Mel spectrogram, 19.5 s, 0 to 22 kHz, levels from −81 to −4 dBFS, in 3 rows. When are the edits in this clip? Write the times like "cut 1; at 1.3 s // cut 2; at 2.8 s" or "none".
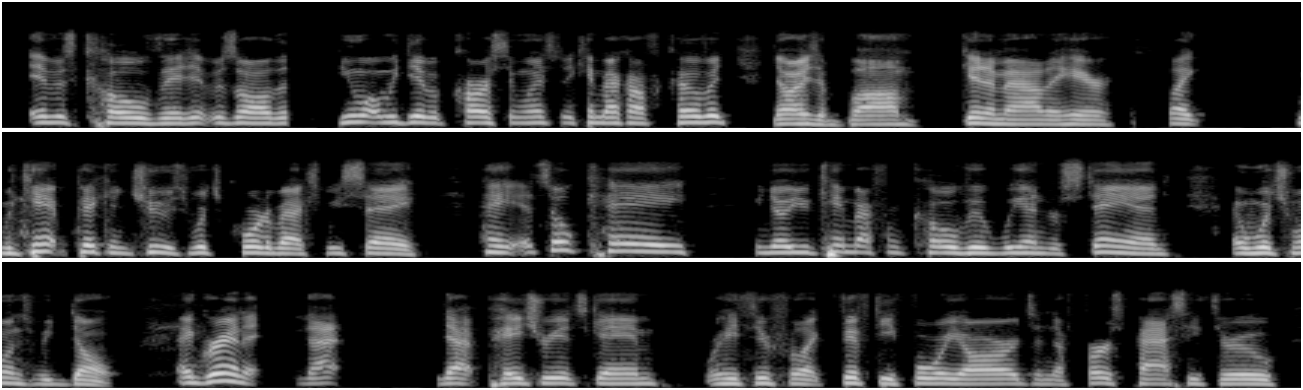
cut 1; at 5.7 s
